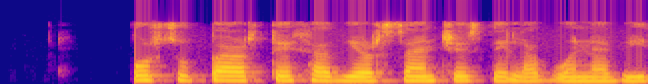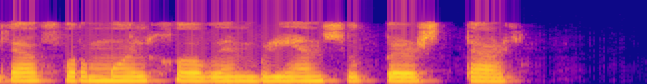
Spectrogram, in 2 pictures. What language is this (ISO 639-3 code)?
spa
